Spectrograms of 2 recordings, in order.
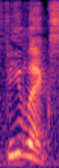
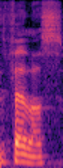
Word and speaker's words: Felix: I know it's pronounced, it's Felix. I don't know why I said Felas, Felix. I don't know, maybe that's the original. I've always seen it as Felix.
